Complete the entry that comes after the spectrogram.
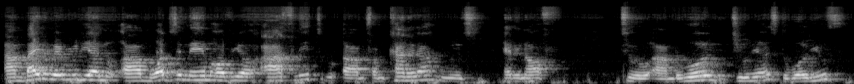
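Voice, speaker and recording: A man hosting a casual live sports discussion, speaking haltingly and repeating himself. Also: sits high, dark tone. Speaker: sports radio host. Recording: roomy, noisy room sound.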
